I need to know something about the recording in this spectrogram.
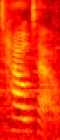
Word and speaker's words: Tao Tao: Wait, so it's not... It's pronounced Tao Tao. Okay, I said it wrong initially.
